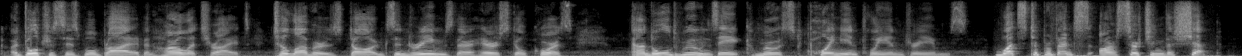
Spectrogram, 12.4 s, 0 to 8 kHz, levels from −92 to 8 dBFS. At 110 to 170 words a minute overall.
Yes: average, 150 wpm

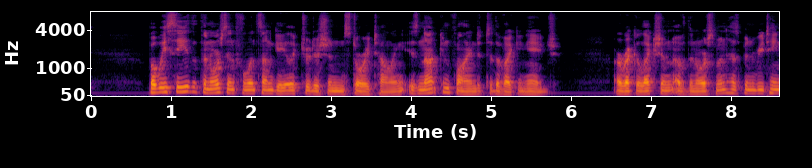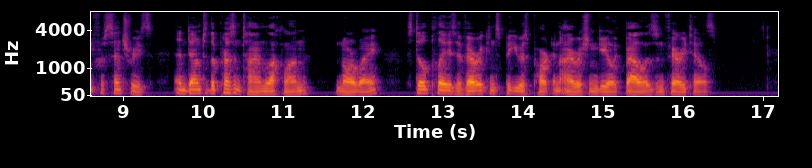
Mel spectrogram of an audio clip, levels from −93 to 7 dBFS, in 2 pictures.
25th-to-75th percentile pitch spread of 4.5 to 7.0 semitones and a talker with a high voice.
No: average, 4.9 semitones; low, 100 Hz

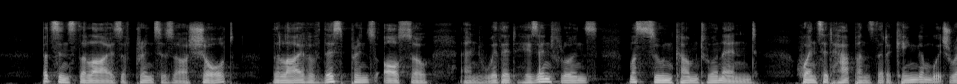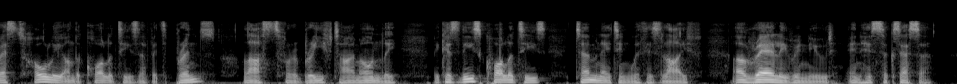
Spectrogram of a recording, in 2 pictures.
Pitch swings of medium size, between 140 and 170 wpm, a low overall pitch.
No: average, 4.1 semitones; average, 185 wpm; very low, 90 Hz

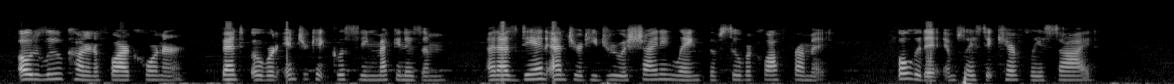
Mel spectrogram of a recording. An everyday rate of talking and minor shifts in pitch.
Yes: average, 170 wpm; narrow, 1.8 semitones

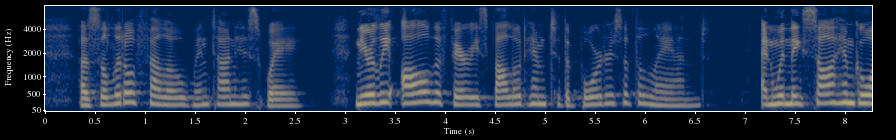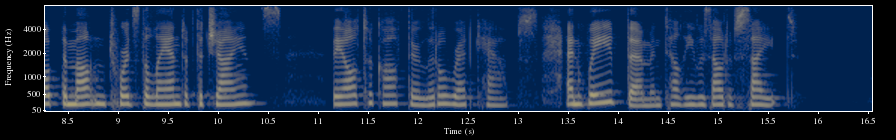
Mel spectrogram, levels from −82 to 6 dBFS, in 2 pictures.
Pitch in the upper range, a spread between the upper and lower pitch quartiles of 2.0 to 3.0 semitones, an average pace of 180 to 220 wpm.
Yes: high, 220 Hz; narrow, 2.5 semitones; average, 190 wpm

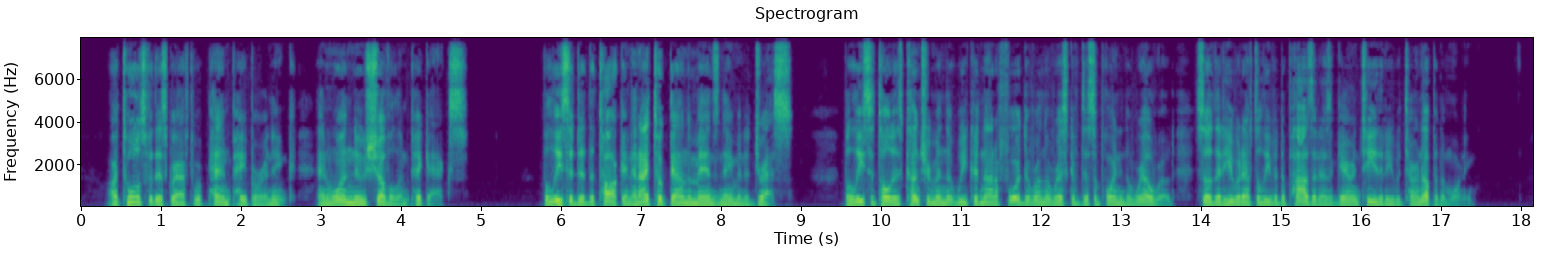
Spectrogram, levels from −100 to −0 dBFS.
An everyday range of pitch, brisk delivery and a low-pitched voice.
Yes: average, 3.2 semitones; fast, 220 wpm; low, 115 Hz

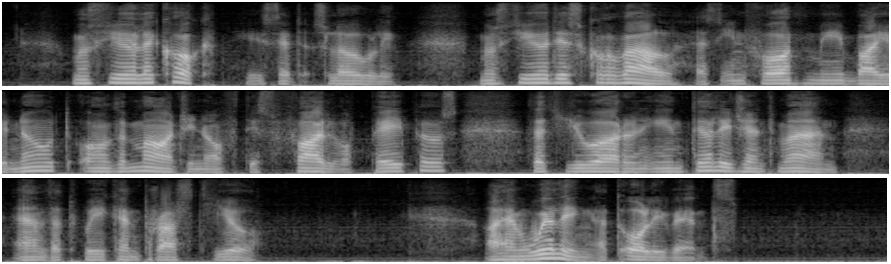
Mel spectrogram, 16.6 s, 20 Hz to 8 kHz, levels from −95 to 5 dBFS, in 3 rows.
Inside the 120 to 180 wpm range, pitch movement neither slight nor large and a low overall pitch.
Yes: average, 140 wpm; average, 3.5 semitones; low, 110 Hz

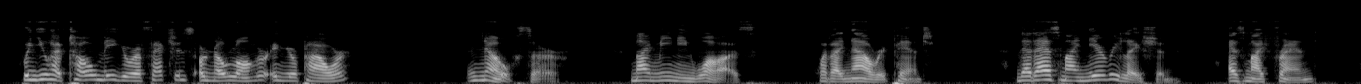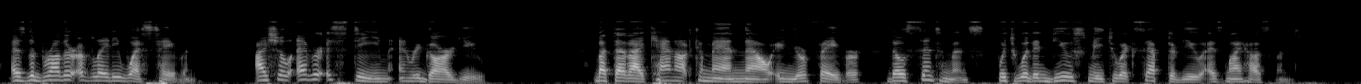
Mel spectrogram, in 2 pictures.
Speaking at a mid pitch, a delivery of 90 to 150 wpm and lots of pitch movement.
Yes: medium, 165 Hz; average, 145 wpm; wide, 5.7 semitones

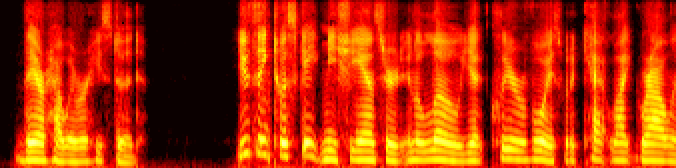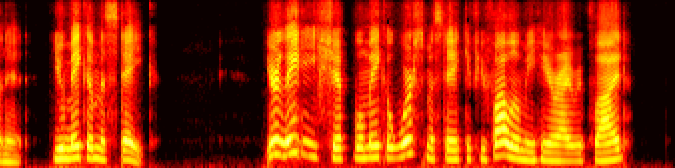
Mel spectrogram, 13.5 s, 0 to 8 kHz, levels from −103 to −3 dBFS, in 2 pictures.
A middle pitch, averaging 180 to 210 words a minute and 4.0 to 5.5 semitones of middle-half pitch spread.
Yes: medium, 165 Hz; average, 185 wpm; average, 4.6 semitones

